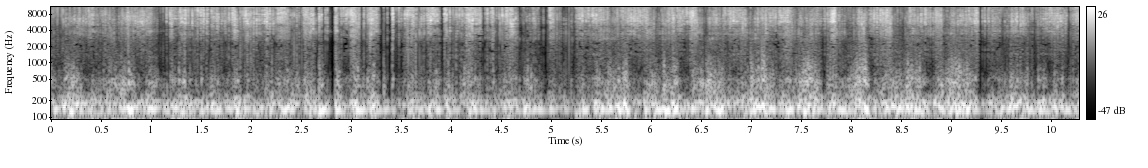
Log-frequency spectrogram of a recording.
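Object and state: Metal mesh microphone grille being scratched.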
